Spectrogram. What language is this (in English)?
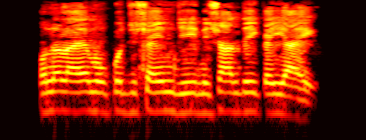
Sindhi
